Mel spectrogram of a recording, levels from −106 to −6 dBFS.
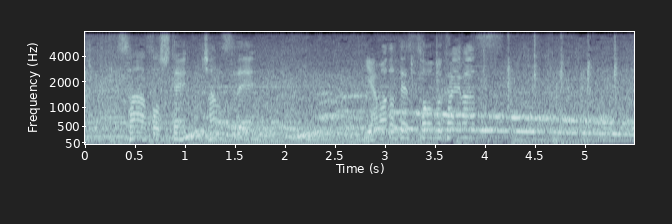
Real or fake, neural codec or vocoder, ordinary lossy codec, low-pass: real; none; none; 7.2 kHz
